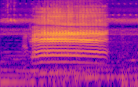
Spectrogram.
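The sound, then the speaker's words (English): A single loud, wavering sheep bleat lasting about a second, clear against a low background hum, with no talking. “You've just heard the cry of the sheep squatch.”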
